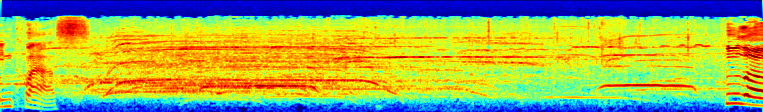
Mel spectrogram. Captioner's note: shouts and applause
